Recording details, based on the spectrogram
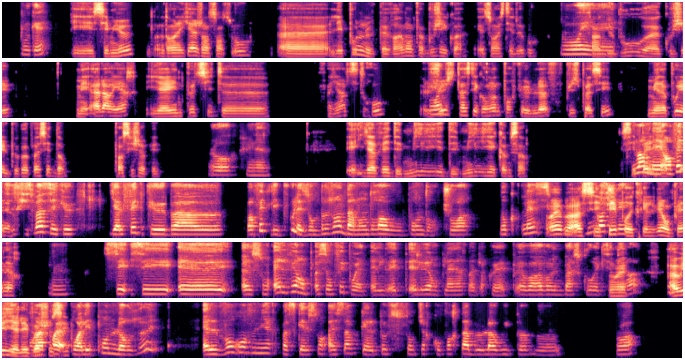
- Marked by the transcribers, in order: tapping; stressed: "milliers"; stressed: "milliers"; other noise
- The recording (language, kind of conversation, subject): French, unstructured, Pourquoi certaines entreprises refusent-elles de changer leurs pratiques polluantes ?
